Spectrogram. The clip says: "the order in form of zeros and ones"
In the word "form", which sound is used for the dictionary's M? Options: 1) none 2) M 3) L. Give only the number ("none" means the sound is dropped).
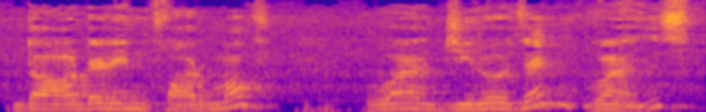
2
